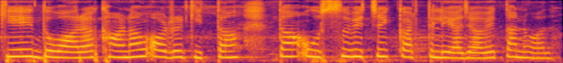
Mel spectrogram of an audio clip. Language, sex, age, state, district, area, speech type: Punjabi, female, 18-30, Punjab, Mansa, rural, spontaneous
